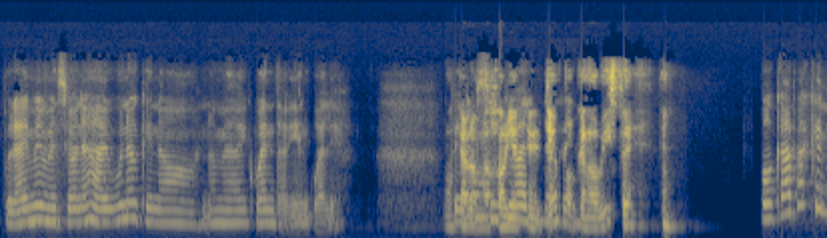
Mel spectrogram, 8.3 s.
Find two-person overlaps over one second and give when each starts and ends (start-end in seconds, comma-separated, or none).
4.5-5.9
